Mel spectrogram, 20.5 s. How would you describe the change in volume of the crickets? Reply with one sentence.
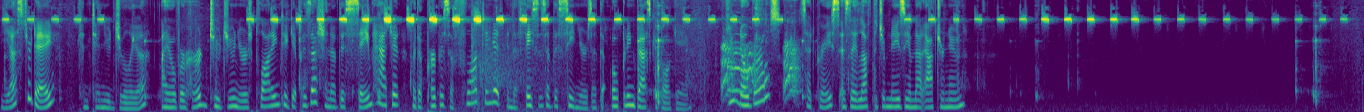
The volume of the crickets goes up, then down.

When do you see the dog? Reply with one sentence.
You can hear the dog from 10.2 to 12.1 s.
